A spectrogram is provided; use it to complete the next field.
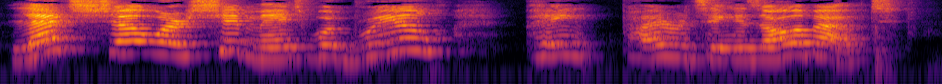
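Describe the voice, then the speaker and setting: At a moderate pace, a shrill put-on character voice sits at an extremely high pitch. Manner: boastful, rallying.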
